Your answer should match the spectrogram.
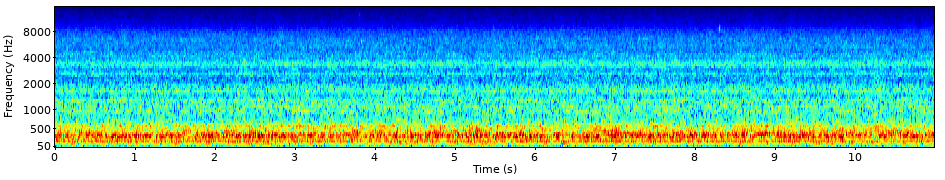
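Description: Steady mechanical hum with an even hiss, like a fan running.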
